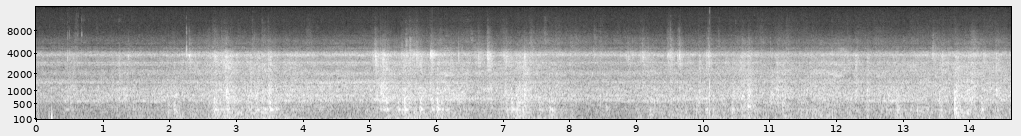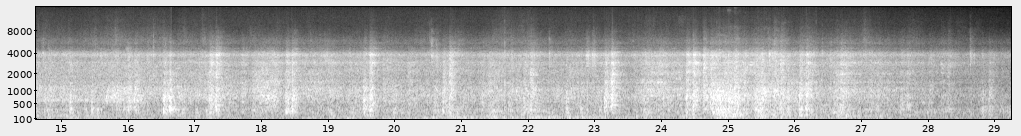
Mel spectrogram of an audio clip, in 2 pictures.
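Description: Electric commuter train running at speed, heard from on board, with steady running noise and wheels clicking over rail joints and points, fading out at the very end.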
